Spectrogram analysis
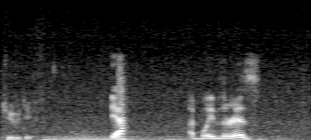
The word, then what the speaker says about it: Judith: It's Judith. I know, but my brain is going Judas. Don't ask me why. It's just saying Judas. Is there a place called Judith?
